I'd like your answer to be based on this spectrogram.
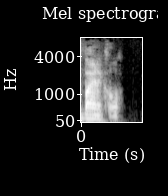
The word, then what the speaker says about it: Binacle: Yeah, it is Binnacle. – How do you spell that? – B-I-N-A-C-L-E. – Is wow. Just like Bionicle.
